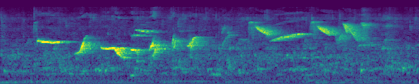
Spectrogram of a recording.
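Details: A Medan-type White-rumped Shama gives lure song meant for young birds: fast run of rich sliding whistles climbing to high squeaky sweeps, over faint background noise.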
